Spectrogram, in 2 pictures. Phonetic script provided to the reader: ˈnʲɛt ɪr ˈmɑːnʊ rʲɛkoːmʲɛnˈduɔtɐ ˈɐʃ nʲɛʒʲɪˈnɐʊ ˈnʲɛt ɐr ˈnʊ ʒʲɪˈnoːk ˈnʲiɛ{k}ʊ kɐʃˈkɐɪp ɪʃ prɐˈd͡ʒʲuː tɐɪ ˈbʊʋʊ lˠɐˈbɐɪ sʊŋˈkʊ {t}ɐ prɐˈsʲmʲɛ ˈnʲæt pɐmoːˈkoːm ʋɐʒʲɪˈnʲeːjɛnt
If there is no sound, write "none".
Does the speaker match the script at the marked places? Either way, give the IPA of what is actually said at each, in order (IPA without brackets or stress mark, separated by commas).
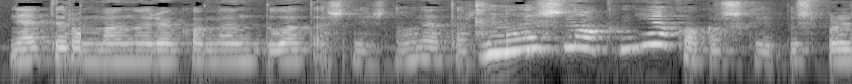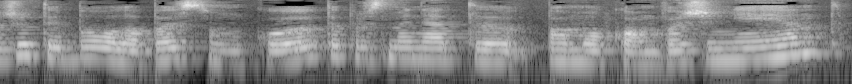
k, t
